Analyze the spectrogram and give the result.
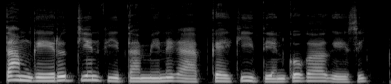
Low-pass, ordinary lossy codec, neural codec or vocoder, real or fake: none; none; none; real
